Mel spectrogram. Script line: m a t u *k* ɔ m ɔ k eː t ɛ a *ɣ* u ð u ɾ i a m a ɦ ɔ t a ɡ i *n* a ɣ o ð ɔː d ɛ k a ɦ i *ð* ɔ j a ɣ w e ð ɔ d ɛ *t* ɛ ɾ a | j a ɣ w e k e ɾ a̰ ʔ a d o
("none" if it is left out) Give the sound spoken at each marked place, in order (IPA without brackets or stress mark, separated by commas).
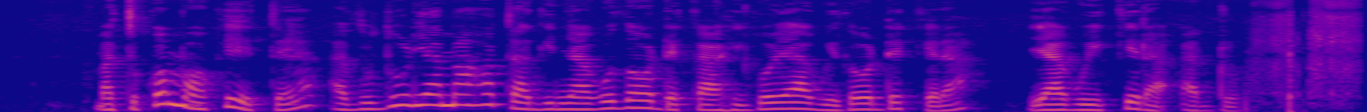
k, ð, ɲ, ɣ, k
